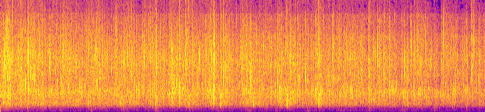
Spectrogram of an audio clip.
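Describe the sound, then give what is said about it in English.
A crowd of people clapping steadily for the Lord after a healing prayer, a dense wash of many hands applauding at a fairly even level for the full few seconds, with no voices standing out. “Give the Lord a clap.”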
